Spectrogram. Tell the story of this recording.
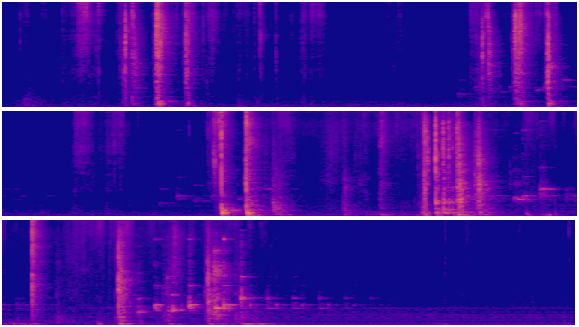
I was reading a book when an alarm on my phone rigned in another room. I stood up, took my phone with myself, opened the door, turned the lights on and then walked towards the phone, turning the alarm off.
